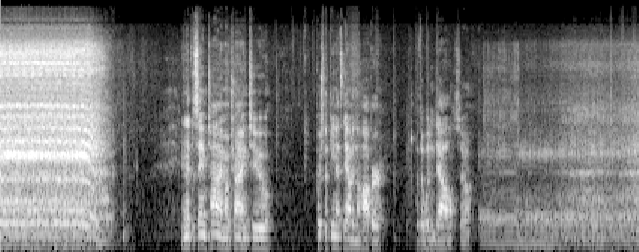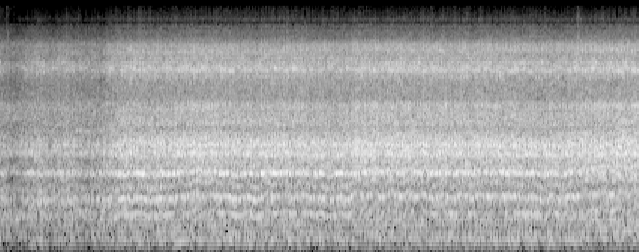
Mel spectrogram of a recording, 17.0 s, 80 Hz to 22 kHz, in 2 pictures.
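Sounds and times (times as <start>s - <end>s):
electric drill whining: 0.0s - 1.6s, 6.4s - 17.0s
grain mill grinding: 0.0s - 1.6s, 6.4s - 17.0s.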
